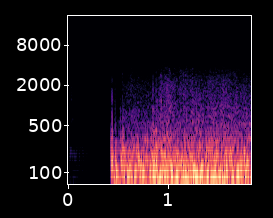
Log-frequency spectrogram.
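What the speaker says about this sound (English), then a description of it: "Just big explosions, all combined now." Layered big explosion sound effects: a sudden loud boom after a brief quiet start, then a dense rumbling roar that sustains without fading.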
